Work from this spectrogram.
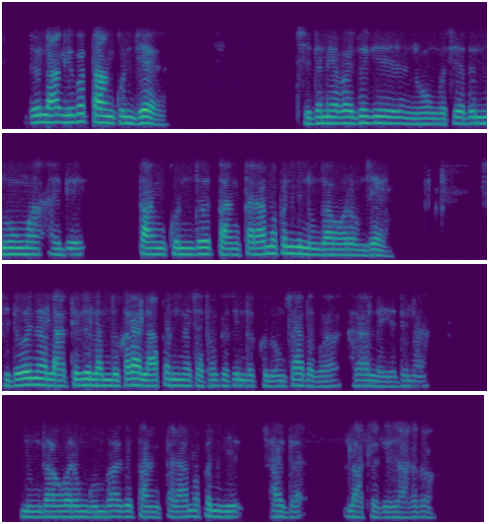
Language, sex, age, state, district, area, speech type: Manipuri, male, 18-30, Manipur, Churachandpur, rural, conversation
